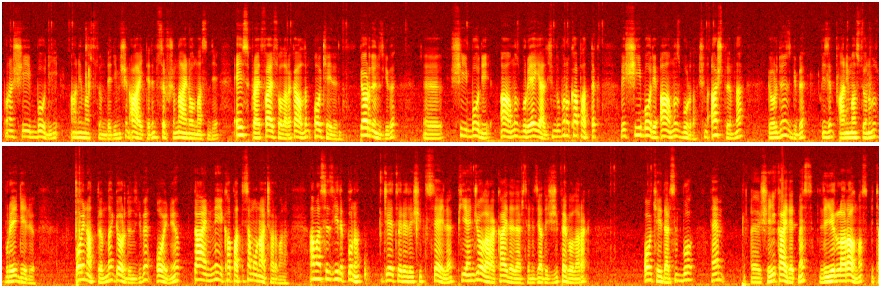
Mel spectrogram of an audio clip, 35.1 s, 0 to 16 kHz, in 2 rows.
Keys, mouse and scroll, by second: 0.2 click, 0.9 click, 1.3 click, 1.7 a, 5.7 click, 6.8 click, 8.1-9.3 drag, 11.0 click, 11.2 click, 11.9 click, 14.0 click, 14.1 click, 15.6 middle click, 15.6 scroll up 2, 16.7 space, 16.9 click, 25.8 ctrl+shift+s, 26.9 click, 27.9 click, 28.7 click, 29.7 click, 30.4 click.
